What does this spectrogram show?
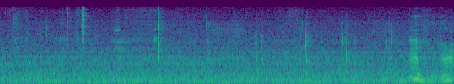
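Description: A person chewing a mouthful of steak, with scattered small wet mouth clicks and smacks. A short vocal sound comes near the end.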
